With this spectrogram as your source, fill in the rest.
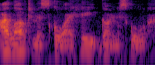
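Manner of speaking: ordinary talk, nothing marked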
